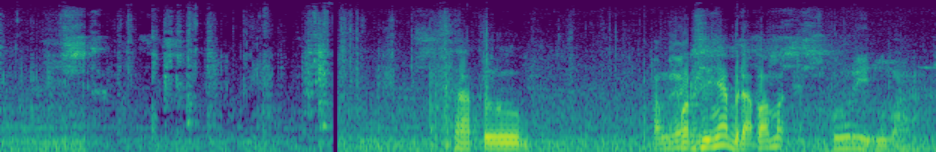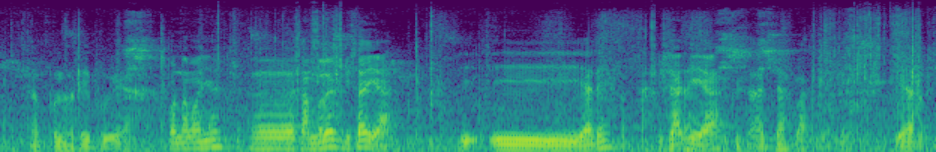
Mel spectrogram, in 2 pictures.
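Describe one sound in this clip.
Plastic containers rustle and tap as a man handles them.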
